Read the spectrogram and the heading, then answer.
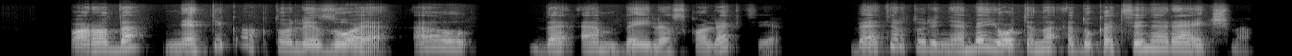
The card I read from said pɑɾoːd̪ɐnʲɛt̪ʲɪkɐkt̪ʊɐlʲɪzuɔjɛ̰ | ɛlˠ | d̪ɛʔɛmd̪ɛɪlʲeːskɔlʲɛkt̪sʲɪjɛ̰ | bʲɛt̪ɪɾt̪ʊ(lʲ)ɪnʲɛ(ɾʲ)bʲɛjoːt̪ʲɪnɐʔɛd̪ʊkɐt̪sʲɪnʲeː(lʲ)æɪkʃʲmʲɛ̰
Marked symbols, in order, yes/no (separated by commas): no, no, no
